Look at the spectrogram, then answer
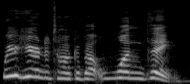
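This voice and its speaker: A woman's voice: sits high, normal speed, fairly bright tone, voice pushed up. A woman voicing an earnest, awkward young man who rides dragons, speaking hesitantly in a story reading. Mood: evasive.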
